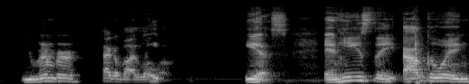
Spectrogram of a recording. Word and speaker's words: Tagovailoa: I forget how to pronounce his last name. You remember? Tagovailoa.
